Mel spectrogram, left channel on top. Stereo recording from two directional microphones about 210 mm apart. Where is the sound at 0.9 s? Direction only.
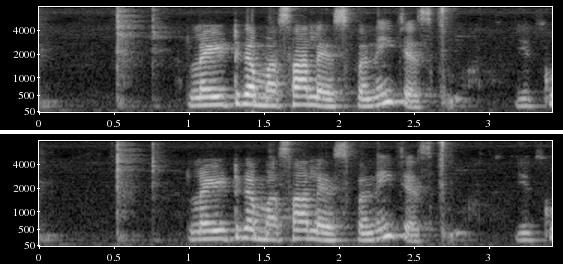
30° left (ahead or behind).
